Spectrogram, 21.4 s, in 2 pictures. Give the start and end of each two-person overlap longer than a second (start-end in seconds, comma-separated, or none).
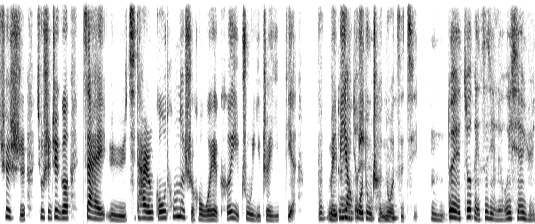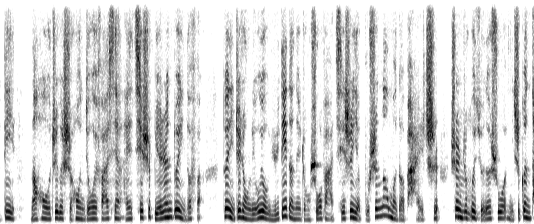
6.7-8.0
